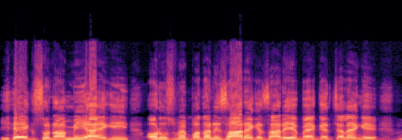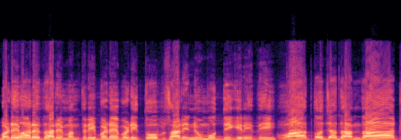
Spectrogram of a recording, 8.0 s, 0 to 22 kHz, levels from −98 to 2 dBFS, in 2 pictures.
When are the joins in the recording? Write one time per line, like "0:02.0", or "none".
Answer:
0:04.2
0:06.8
